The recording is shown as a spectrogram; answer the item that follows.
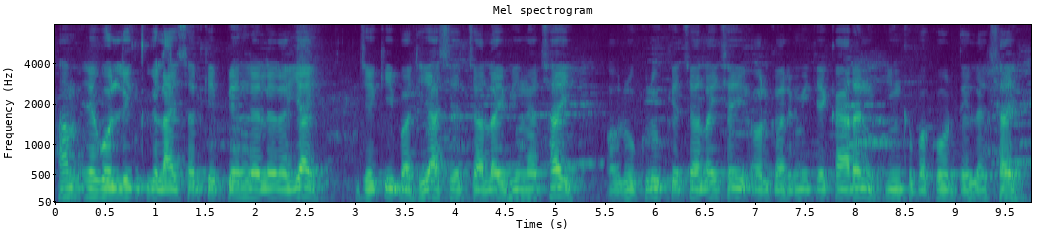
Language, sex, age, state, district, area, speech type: Maithili, male, 30-45, Bihar, Sitamarhi, urban, spontaneous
